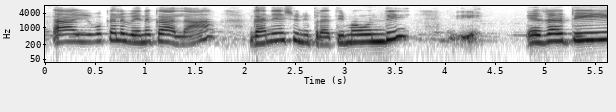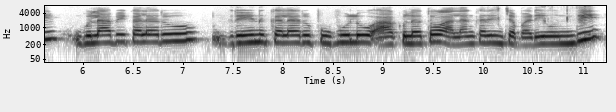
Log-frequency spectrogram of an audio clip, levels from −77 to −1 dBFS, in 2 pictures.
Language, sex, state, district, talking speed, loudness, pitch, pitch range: Telugu, female, Telangana, Komaram Bheem, 80 wpm, -15 LUFS, 260 Hz, 240-305 Hz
